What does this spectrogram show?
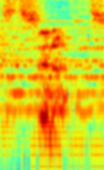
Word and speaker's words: Cinna: Is it Cena or Cinna? Like, it's spelled like Cinesticks. It's like Cinesticks, yeah, it's like Cinna, it's like cinnamon.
